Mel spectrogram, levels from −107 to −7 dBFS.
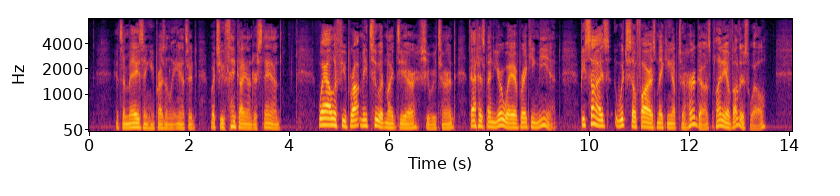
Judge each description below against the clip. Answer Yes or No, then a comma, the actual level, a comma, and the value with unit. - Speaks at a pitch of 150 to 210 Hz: No, low, 115 Hz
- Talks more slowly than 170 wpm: No, average, 190 wpm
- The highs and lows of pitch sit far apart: Yes, wide, 6.4 semitones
